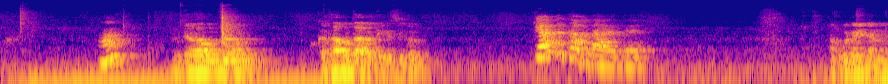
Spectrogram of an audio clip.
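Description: A young woman talks with animation to a man nearby.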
